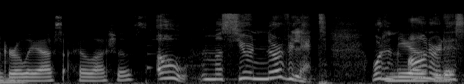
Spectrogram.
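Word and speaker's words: Neuvillette: Oh, Monsieur Nervillet.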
